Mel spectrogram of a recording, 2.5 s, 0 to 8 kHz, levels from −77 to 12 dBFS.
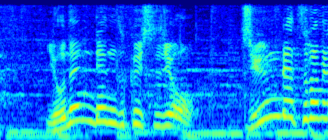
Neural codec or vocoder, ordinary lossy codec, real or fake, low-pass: none; none; real; 7.2 kHz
